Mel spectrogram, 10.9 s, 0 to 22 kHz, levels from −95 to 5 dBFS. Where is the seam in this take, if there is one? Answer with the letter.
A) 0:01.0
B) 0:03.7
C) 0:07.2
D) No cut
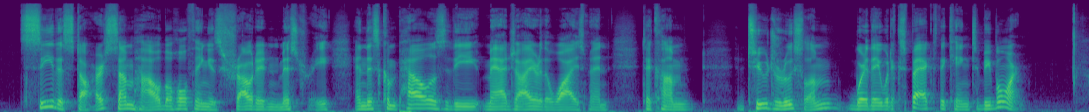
D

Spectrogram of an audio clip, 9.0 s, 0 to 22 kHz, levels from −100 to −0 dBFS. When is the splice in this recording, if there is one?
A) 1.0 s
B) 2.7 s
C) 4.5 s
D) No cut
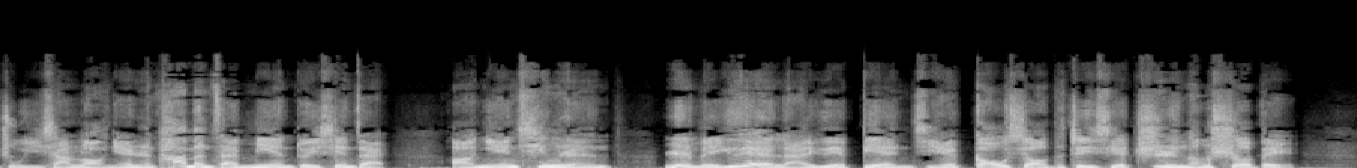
D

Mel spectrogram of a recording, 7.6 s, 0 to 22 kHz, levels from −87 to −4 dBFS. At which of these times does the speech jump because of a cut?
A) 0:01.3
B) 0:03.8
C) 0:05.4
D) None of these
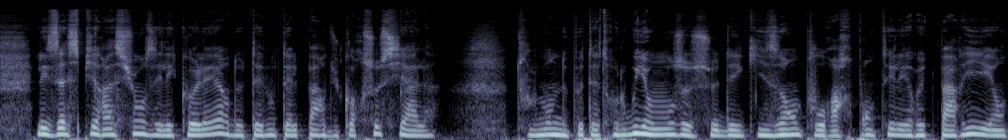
D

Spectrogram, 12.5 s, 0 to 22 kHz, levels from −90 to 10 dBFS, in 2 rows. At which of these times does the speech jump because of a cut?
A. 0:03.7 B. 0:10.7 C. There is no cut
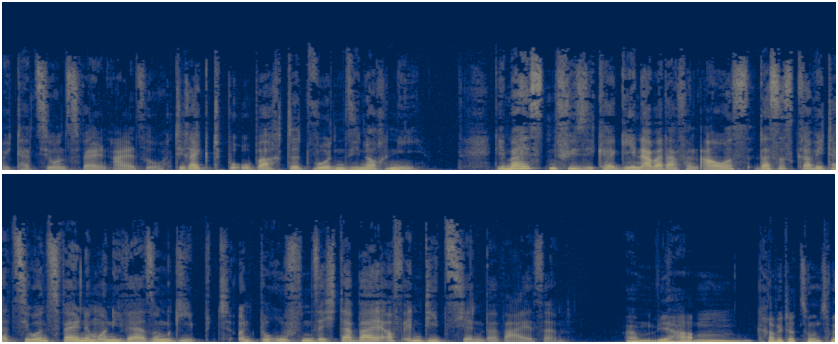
C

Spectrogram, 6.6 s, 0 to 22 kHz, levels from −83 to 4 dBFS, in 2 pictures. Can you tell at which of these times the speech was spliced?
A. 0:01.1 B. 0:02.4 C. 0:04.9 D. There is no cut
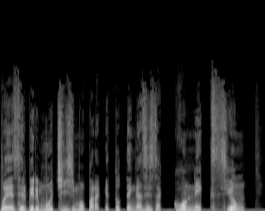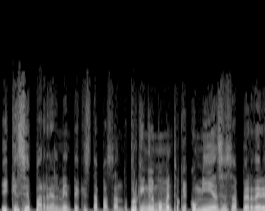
C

